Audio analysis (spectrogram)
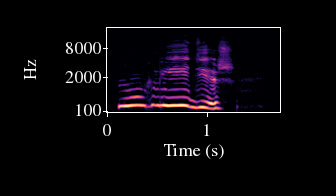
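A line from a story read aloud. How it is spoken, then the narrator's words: Slightly trembling voice. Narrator (Russian): немного подрагивающим голосом обратилась я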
